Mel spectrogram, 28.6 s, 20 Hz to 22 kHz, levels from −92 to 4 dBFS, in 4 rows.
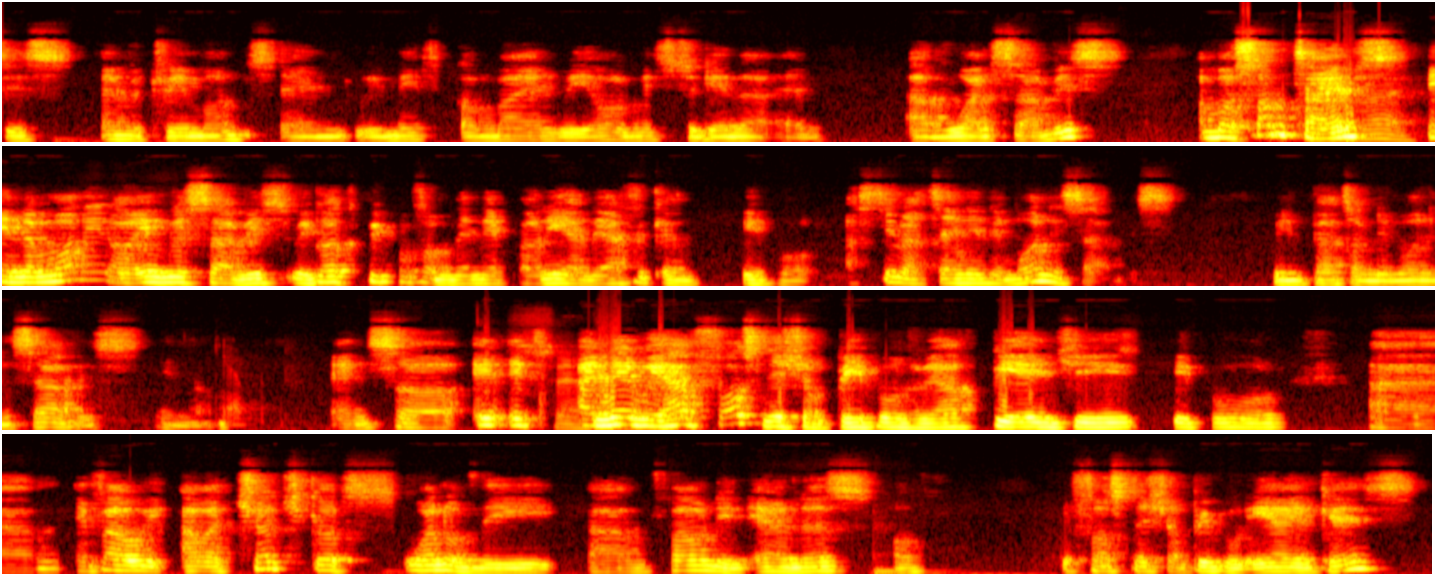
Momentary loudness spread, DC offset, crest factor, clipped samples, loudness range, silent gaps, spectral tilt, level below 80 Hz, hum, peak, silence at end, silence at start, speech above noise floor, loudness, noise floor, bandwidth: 16 LU; under 0.1%; 16 dB; 0.2%; 9 LU; none; -4.5 dB/octave; -56 dBFS; none; 0 dBFS; 0.1 s; 0 s; 33 dB; -16 LUFS; -49 dBFS; 10.5 kHz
